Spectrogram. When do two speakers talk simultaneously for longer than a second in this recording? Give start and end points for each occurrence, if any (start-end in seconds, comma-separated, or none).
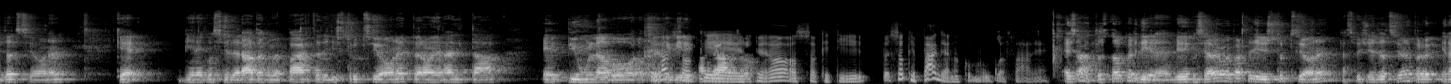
6.4-7.7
